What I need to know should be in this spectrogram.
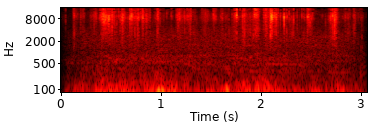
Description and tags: Cigarette paper being manipulated.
